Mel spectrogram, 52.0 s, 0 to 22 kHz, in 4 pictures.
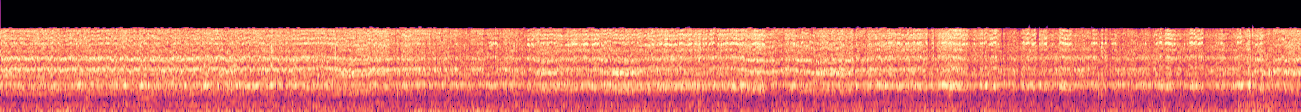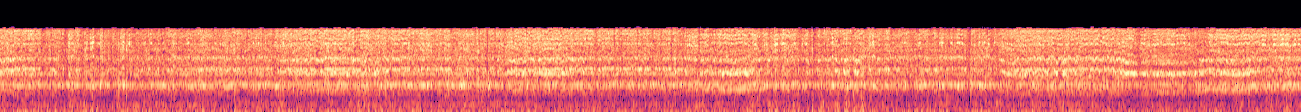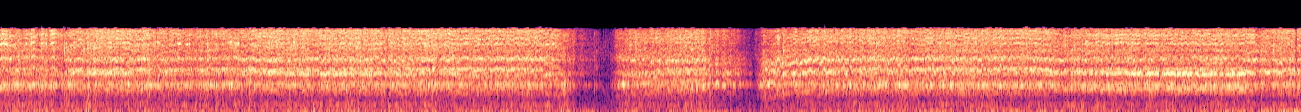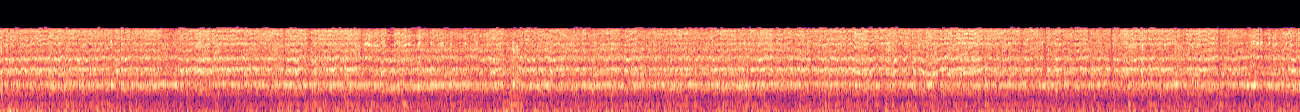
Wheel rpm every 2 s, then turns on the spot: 200, 200, 230, 230, 230, 230, 220, 230, 220, 220, 230, 220, 200, 220, 220, 170, 100, 170, 210, 220, 230, 230, 230, 230, 220, 230.
none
